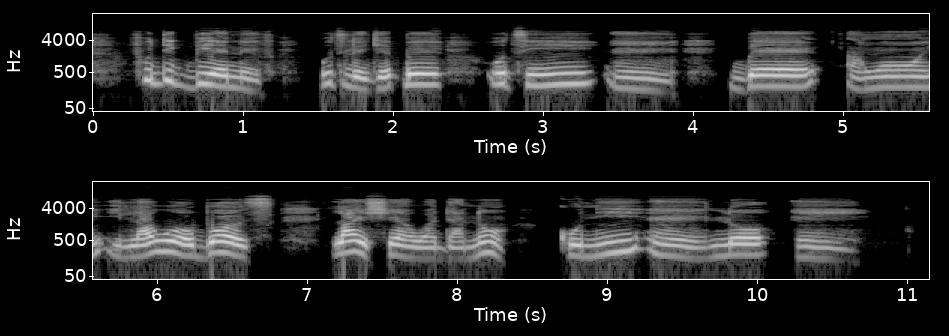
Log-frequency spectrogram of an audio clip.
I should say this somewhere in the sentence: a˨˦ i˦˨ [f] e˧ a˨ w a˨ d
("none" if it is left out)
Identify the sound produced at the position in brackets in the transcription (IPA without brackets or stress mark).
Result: ʃ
